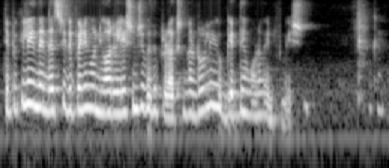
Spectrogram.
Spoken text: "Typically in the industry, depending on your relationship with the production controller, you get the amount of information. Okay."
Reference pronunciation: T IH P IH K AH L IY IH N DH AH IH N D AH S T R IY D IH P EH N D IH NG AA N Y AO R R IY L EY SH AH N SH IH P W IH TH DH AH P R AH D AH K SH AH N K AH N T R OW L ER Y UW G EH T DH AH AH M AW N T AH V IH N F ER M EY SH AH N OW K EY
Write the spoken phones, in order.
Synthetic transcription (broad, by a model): T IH P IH K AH L IY IH N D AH IH N D AH S T R IY D IH P EH N D IH NG AA N Y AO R R IY L EY SH AH N SH IH P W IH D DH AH P R AH D AH K SH AH N K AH N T R OW L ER Y UW G EH T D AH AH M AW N AH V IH N F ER M EY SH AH N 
